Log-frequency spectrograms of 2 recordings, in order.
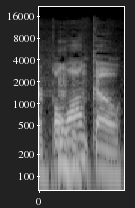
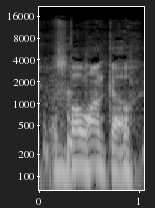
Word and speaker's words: Bowonko: And then the guys that might be playing instead of him, Howard, Cooper, Gabonga, I hope I'm saying that right. – Not even close. Wrong first letter, Bowonko. – I don't think that's right either. – It's definitely closer than Gabonga. – Bowonko.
